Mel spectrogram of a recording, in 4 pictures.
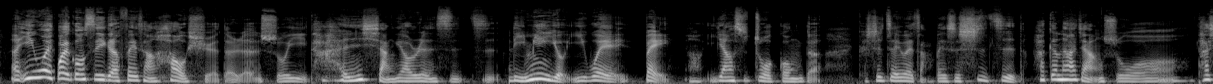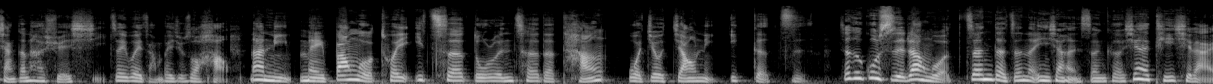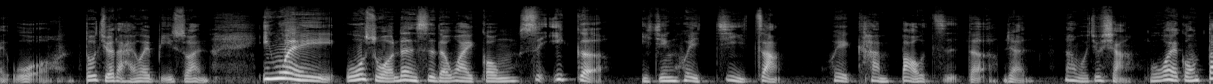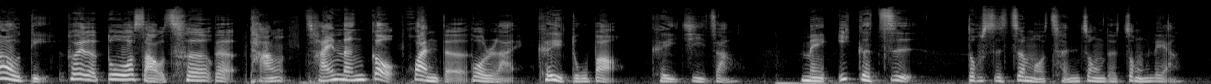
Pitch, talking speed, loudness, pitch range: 160 Hz, 225 characters per minute, -19 LUFS, 140-195 Hz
